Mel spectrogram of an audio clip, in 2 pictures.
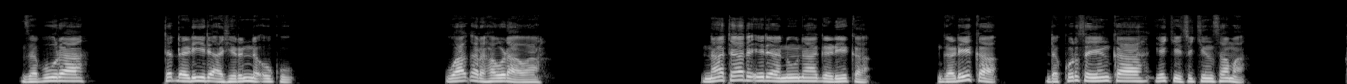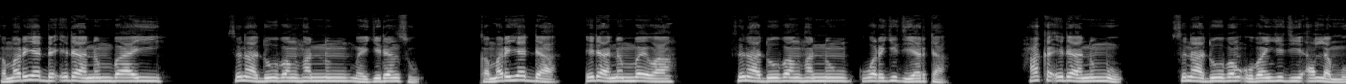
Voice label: hausa bible drama, psalms; hausa bsn nt drama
